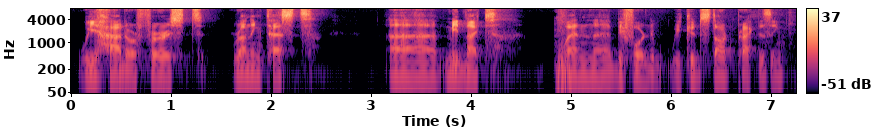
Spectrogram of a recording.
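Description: A young man from Norway with a Norwegian accent, chatting casually as a guest about playing college soccer, relaxed with easy laughter. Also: lowish voice. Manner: relaxed, laughs easily, many fillers. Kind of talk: casual chat.

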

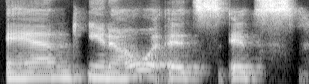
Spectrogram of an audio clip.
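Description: A woman in her thirties speaking as an interview guest, frank and reflective about her past, sometimes rattling off events in quick runs. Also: medium pitch, level tone, reverberant. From Syria. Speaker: guest, author and professor. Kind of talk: candid interview conversation.

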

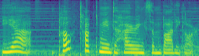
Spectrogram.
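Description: A woman's voice: medium pitch, animated, moderate pace, close to an everyday voice. A woman playing a spirited, eager young debutante in a 1930s audio drama. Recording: very loud music under the dialogue.

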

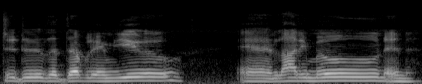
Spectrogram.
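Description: A middle-aged woman chats casually in a gravelly voice. She speaks haltingly and restarts her sentences, with plenty of fillers. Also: low voice, little pitch movement, warm tone. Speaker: guest, mother of the host. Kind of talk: casual family chat.

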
